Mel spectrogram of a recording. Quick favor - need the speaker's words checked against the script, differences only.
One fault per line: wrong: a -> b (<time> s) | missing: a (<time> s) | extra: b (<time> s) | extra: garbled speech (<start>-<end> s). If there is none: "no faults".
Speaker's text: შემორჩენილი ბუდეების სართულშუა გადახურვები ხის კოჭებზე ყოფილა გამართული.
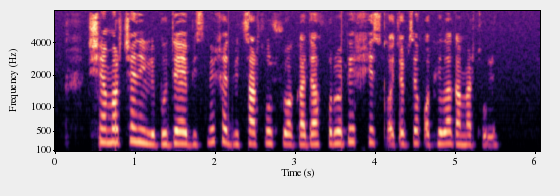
extra: მიხედვით (1.9 s)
